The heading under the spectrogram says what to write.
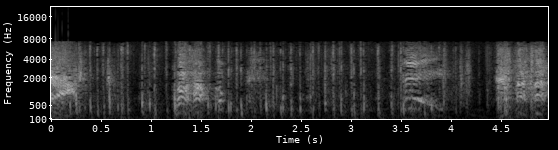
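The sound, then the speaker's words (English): The horse Diablo's hooves gallop in a fast, steady rhythm of loud clip-clops, with a brief whinny-like cry partway through and busy motion throughout, as his rider nearly catches up with a man to rope him. “Nearly caught up with him. Now we will rope him.”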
